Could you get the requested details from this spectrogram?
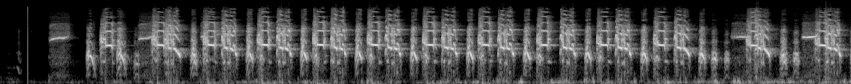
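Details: Grey francolin female giving a long, fast run of harsh, squawky notes, nearly two per second, with a clear higher rising note at the start and near the end.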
